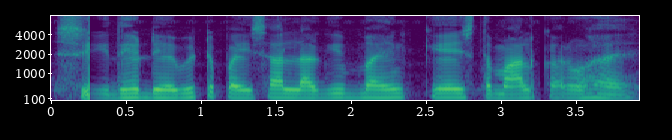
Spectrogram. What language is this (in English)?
Magahi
